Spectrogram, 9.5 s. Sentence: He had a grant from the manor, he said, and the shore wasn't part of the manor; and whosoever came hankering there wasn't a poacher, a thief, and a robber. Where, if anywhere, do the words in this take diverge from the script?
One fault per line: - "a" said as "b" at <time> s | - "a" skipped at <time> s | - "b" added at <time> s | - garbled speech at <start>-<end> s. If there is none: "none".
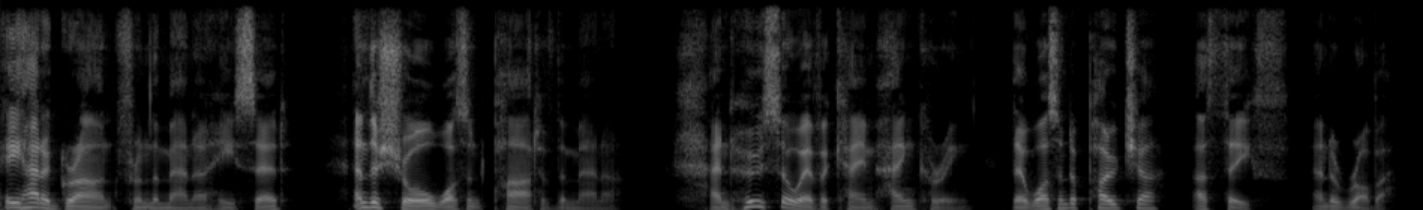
none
